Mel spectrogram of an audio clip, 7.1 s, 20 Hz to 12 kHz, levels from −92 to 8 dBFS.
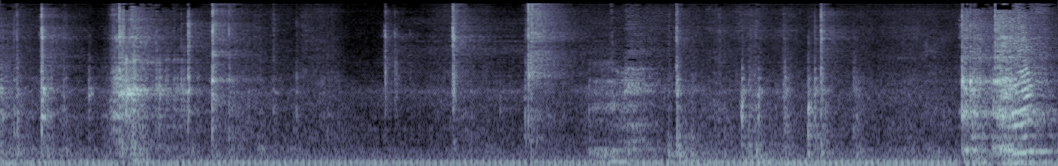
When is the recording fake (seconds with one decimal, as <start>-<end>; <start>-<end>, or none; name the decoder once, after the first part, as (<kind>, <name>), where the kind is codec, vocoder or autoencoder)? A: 0.0-4.1 (vocoder, Vocos); 4.5-6.4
